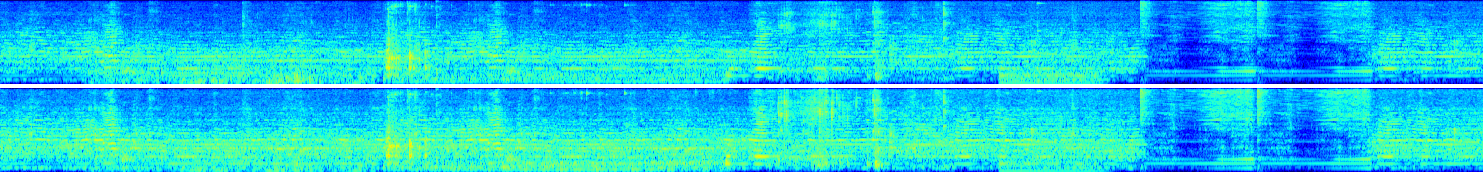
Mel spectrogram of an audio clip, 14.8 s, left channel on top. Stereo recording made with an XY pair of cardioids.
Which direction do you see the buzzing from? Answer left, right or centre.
right.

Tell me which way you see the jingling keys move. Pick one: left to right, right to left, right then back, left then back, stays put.
right then back.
